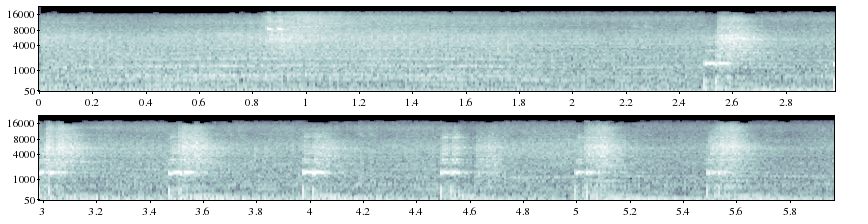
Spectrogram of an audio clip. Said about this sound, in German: So, dann äh, werfen wir mal den Bohrer an oder ihr besser gesagt.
